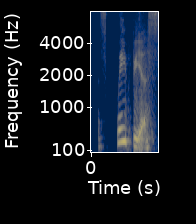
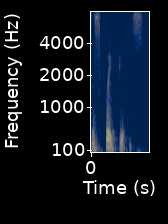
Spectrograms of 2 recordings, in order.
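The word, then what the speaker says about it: Asclepias: And it's, Asclepius is how you say that one. Those are all these words that you only ever write or read. You hardly ever say these things, but it's Asclepius.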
